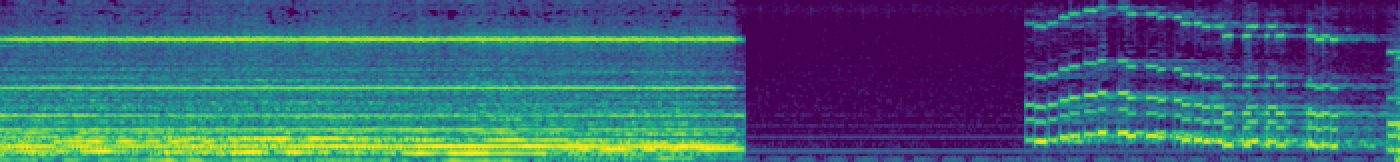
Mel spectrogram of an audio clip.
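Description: Electronic keyboard with an organ sound playing a Serbian kolo dance tune. A full chord is held for about four and a half seconds and then cuts off suddenly, leaving one low held note. About six seconds in, a fast run of notes climbs and falls.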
